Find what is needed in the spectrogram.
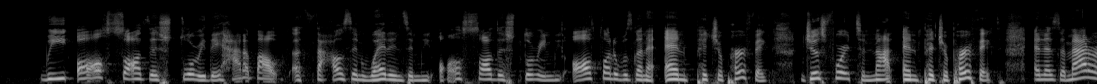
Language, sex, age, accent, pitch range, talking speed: English, female, 20-39, American, 205-265 Hz, 220 wpm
